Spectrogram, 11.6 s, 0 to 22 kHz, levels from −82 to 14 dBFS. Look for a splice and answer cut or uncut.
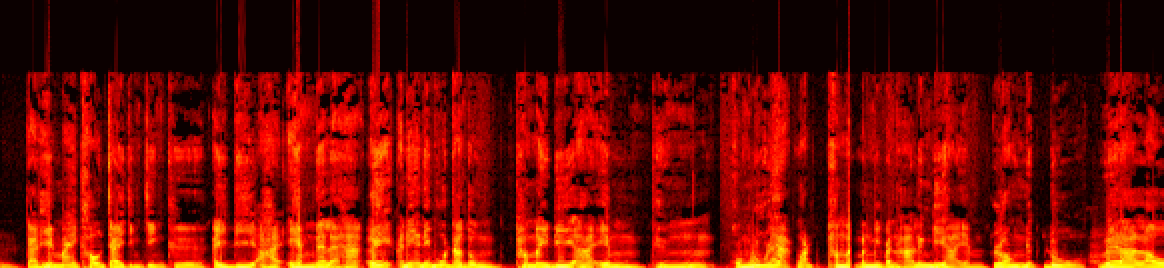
cut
